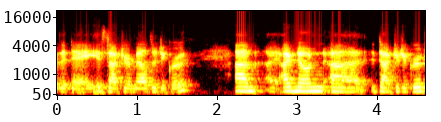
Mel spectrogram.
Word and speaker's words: de Groot: name i think because the g is very difficult for people not from the netherlands so yeah but it's a soft one the road so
